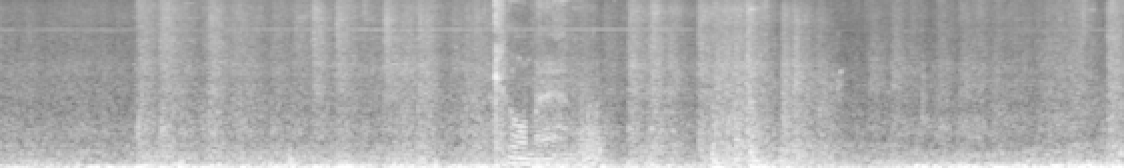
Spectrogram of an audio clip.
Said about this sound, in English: It's very cool to be on a subway on a bridge. You're not used to getting good views from a subway, at least in Manhattan, you know.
